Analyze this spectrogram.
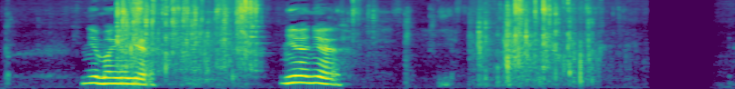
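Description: A crisp snack bag crinkles and rustles close by.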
